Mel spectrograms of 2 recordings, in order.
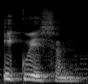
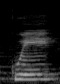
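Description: First: Said in the usual way. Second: "Equation" split as e, qua, tion; three separate beats on "Equation"; syllable by syllable. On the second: Shown as a demonstration. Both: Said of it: "Three syllable words".

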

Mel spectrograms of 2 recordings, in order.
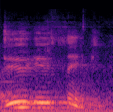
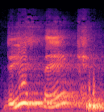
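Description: First: "Do you think?" soft and slow, dwelling on "you"; quiet slow stress on you. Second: "you" lifted high and hard; a sharp, challenging "Do you think?" with "you" up high; Jesus asking, stress on you. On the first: Shown as a demonstration. Preacher pondering Jesus' question with the congregation, softly. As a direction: let "you" sink in gently. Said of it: "let's just stop and, and ponder that". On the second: Retold or imitated. Preacher voicing Jesus challenging the crowd, "you" hit high. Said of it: "he asks them the question".

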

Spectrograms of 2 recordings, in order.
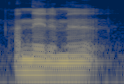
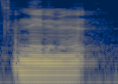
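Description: No difference in how they are said.

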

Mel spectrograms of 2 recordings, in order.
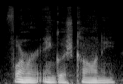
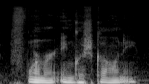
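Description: No difference in how they are said.

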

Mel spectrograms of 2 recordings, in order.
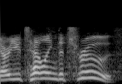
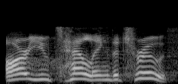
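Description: First: "truth" pushed high and strong at the end, falling off; stress on TRUTH. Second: "Are" hit first and hardest, then falling to the end; stress on ARE. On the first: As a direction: build the question to land on "truth". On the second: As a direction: lean hard on the word "Are", then let the rest drop. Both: Shown as a demonstration. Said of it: "one question that towers above all others".

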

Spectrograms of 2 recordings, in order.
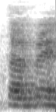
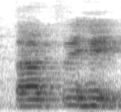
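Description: First: "ਤਪੇ" with a short first a; wrong pronunciation. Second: "ਤਾਪੇ" with long aa, then pe-he; correct pronunciation. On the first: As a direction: shorten the opening vowel of "ਤਪੇ": ta-pe-he. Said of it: "ਤਪੇ ਨਹੀਂ ਉਚਾਰਨ ਕਰਨਾ". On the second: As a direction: hold the aa in "ਤਾਪੇ", finish on breathed he. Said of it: "ਸੋ ਤਾਪੇ ਉਚਾਰਨ ਕਰਨਾ". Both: Shown as a demonstration.

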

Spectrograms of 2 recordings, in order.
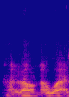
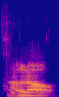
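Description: First: Said in the usual way. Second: "Not at all" hit loud on "all"; strong negative. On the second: Shown as a demonstration. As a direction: stamp down on "all" with a falling tune. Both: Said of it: "very strong negative".

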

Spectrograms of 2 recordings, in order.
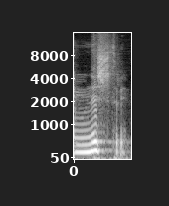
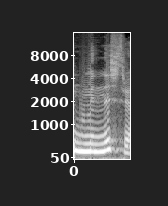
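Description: First: منشتري quick, as two syllables "mnish-tri"; very fast onset. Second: منشتري loud, with a vowel put in, "mi-nishtri"; exaggerated pronunciation. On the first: Teacher showing consonant with consonant, very fast onset. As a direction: run m and n together in منشتري, no vowel. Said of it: "you have to be very fast". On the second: Teacher showing the word, exaggerated and loud. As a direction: overdo the first syllable of منشتري. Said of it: "I'm exaggerating". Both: Shown as a demonstration.

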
